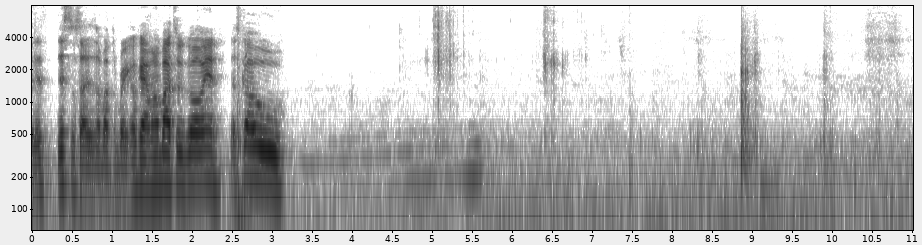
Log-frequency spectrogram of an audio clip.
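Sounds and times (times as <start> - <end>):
person crunching crisp food: 4.8 - 5.6, 6.2 - 7.1.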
